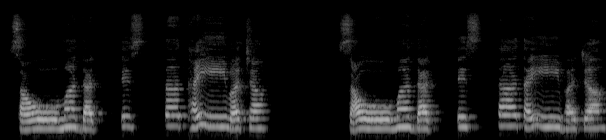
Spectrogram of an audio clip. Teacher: సానిది సంయుక్తాక్షరం కాబట్టి దాని ముందుండే అక్షరం పైన ఆఘాతం పడుతుంది.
